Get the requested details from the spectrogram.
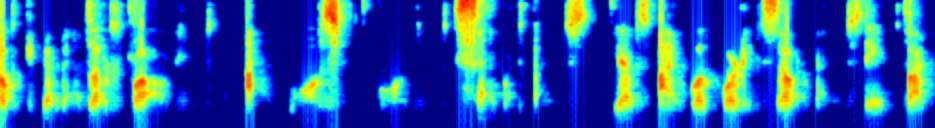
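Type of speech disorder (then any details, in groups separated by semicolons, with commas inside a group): Electrolarynx speech; throat cancer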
